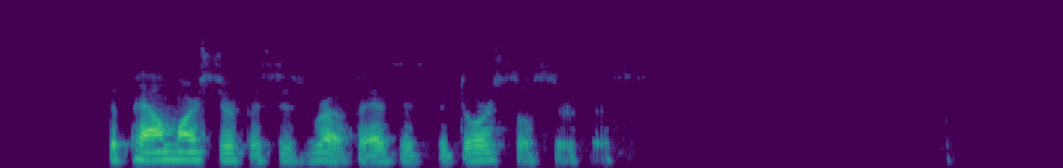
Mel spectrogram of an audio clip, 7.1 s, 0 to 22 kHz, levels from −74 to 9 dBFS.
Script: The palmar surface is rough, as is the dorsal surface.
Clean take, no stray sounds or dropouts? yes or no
yes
